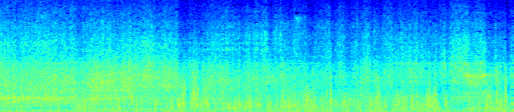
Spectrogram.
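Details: Steady wind buffeting and broadband rumble, like a vehicle or open water, fill the whole stretch with no animal voice.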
